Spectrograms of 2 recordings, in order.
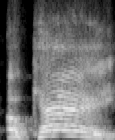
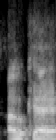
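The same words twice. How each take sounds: First: It is said warmly, with lively praise. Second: It is said flatly, without warmth. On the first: The dog did everything right. The speaker calls it right. "I'm going to praise you with my voice" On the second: It simply releases the dog. The speaker calls it wrong. "it's not just okay"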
